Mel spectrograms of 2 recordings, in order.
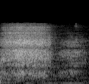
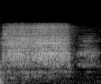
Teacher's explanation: But a labiodental, again, as it says, dental, teeth, labio, lips. So I put my bottom lip on my top tooth and I go f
